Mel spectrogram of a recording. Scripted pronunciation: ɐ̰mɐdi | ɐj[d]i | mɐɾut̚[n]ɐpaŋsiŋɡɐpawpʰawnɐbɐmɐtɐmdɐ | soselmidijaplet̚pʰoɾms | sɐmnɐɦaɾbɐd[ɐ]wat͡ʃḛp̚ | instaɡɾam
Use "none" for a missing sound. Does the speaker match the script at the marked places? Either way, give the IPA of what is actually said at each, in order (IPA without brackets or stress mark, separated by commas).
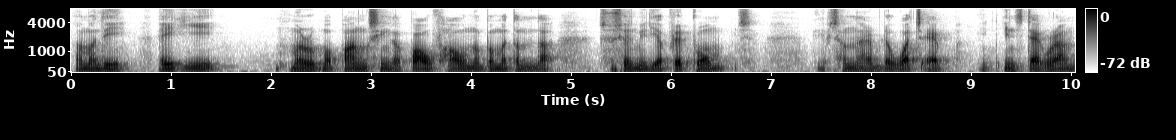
ɡ, m, ɐ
